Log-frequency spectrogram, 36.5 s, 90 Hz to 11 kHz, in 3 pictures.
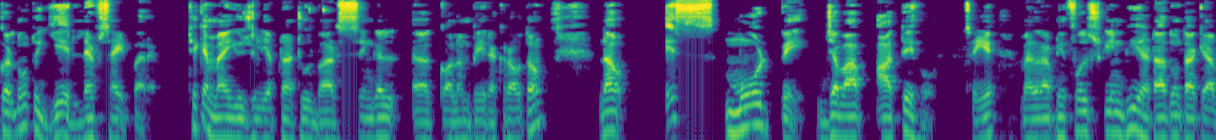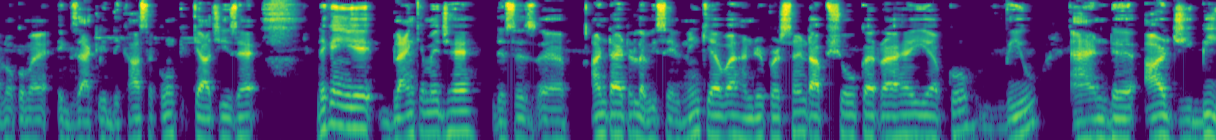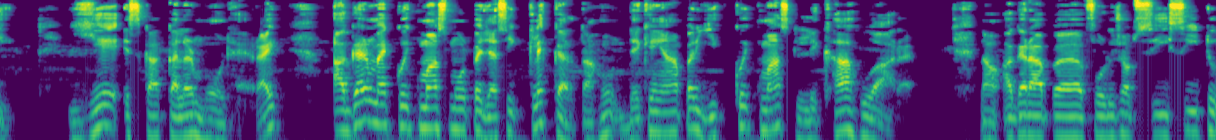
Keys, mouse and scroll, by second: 3.0 click, 10.4 f, 10.9 f, 29.1 click.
